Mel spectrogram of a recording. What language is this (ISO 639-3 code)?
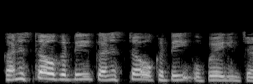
tel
